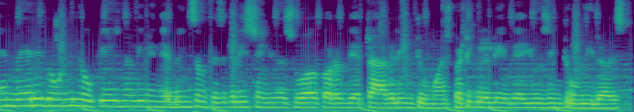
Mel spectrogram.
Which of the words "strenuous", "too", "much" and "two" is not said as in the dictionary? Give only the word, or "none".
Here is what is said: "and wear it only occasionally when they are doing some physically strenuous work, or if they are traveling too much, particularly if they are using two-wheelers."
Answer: strenuous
